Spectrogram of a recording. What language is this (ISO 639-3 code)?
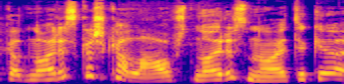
lit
